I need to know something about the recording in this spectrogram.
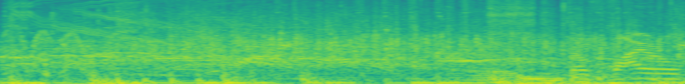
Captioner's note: audience applauds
